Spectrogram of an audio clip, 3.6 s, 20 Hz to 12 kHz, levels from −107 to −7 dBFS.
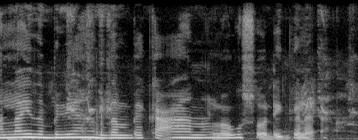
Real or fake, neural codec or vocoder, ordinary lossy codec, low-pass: real; none; none; none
